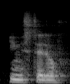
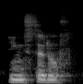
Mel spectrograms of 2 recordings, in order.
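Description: The two takes are said the same way.

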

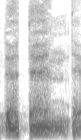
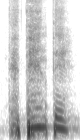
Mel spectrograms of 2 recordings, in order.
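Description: First: It is said in a dramatic, imposing voice. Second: It is said in a simple, plain voice.

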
